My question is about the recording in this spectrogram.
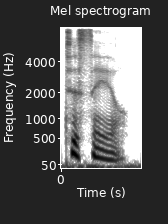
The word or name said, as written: to sail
